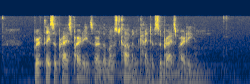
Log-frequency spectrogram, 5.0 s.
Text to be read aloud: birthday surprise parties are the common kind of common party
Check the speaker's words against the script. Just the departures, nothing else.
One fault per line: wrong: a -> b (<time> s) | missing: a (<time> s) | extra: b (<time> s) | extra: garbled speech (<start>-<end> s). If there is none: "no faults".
extra: most (2.1 s)
wrong: common -> surprise (3.1 s)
